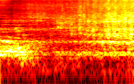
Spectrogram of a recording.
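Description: A toilet flushes with a loud rush of swirling water that fills the whole moment, dipping slightly midway before surging again. No voices are present.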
